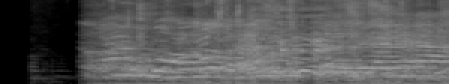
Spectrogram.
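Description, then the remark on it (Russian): A steady hubbub of many young pilgrims from Russia, children chattering at once at Studenica, voices overlapping continuously after a brief quiet start, with no single speaker standing out. “Ее насельники словно и не замечали ребячьего гомона и направленной на них нашей видеокамеры.”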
